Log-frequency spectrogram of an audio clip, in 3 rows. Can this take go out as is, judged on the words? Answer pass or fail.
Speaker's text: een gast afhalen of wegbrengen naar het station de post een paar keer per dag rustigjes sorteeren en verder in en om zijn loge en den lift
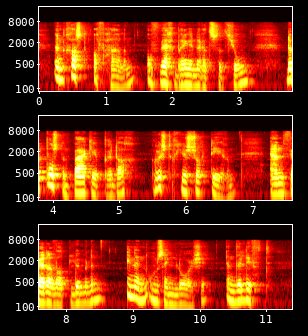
fail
